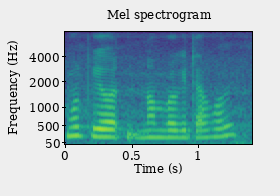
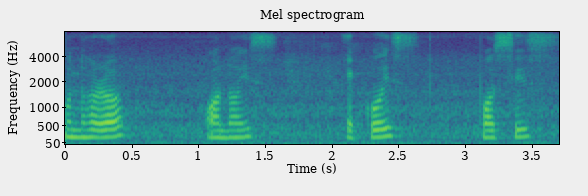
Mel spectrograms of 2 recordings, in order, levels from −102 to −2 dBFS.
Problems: constant background noise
